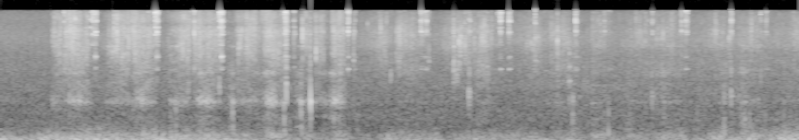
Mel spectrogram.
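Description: Crab shells being cracked and pulled off by hand, giving many sharp, irregular clicks and snaps.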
